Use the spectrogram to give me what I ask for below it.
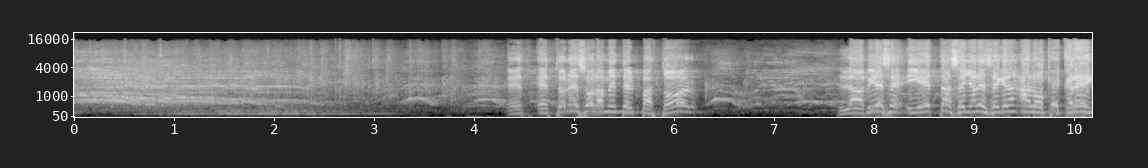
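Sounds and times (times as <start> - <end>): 
audience shouting amen: 0.0 - 4.7
audience applause: 0.0 - 4.8, 6.2 - 6.7
speech: 4.4 - 6.3, 7.6 - 10.1.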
